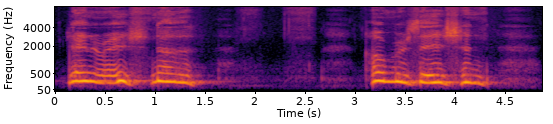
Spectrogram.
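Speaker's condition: Speech impediment; wheelchair user

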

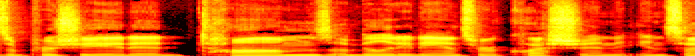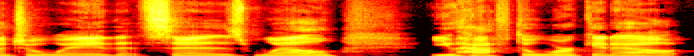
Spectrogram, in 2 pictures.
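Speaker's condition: No condition

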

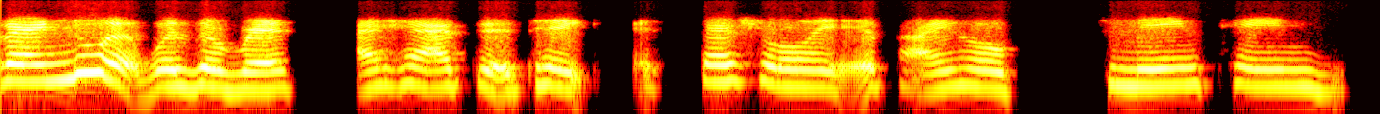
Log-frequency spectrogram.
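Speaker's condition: Friedreich's ataxia; wheelchair user

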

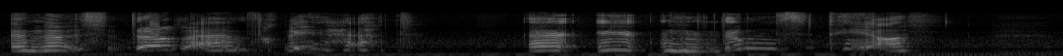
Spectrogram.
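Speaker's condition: Cerebral palsy; 28 years since onset

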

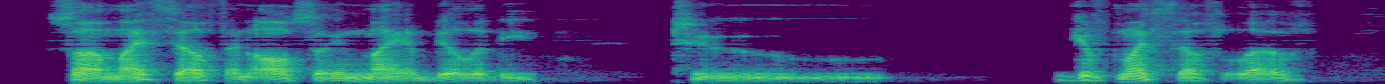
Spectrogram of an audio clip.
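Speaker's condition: Cerebral palsy; unable to walk

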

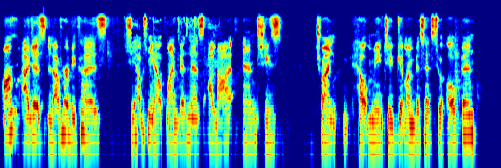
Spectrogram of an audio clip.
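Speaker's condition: Down syndrome; extra copy of chromosome 21, low muscle tone, heart surgery, eye surgery and other surgeries in childhood, thyroid removed

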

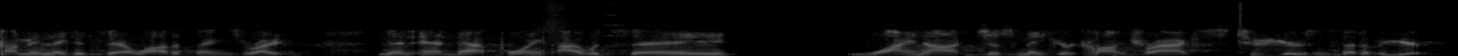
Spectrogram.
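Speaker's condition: Cleft palate; congenital

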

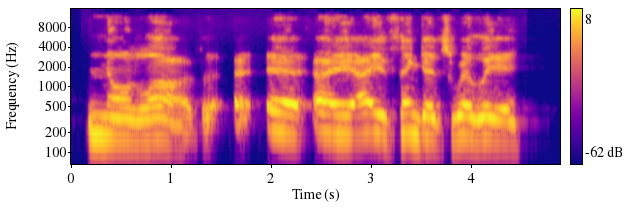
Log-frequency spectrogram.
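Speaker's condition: Cerebral palsy; coordination differences

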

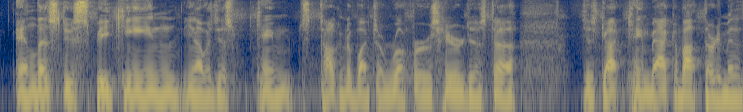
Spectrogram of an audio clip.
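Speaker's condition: Cleft palate; congenital, very severe

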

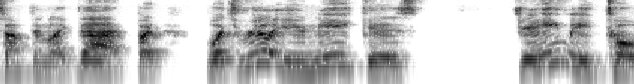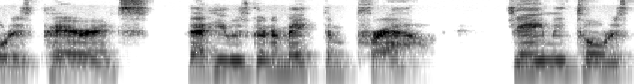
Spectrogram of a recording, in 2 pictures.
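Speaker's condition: No condition

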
